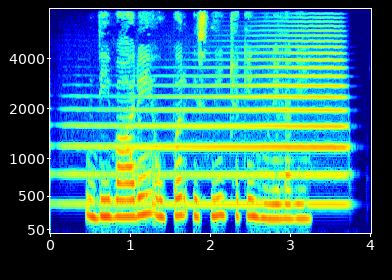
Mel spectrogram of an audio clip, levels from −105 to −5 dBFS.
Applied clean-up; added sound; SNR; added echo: none; Trumpet; 4 dB; none.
